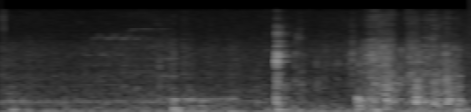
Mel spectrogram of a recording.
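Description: Liquid fish fertilizer pouring from a plastic jug into a plastic watering can, faint, with one light click about halfway through.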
